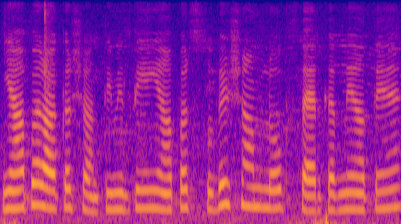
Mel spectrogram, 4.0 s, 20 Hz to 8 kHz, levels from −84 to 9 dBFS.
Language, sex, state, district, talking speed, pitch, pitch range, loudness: Hindi, female, Chandigarh, Chandigarh, 225 wpm, 235 Hz, 220-250 Hz, -17 LUFS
